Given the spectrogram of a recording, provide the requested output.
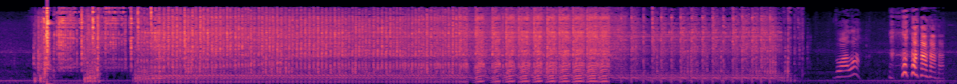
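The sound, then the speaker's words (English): A chainsaw, with its choke pushed down, primed and its decompression valve pressed, is pull-started a couple of times, roars to life and runs loud and steady, revving up and down before cutting off, followed by a few brief voiced sounds. “never try to start a chainsaw or any engine without an adult”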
